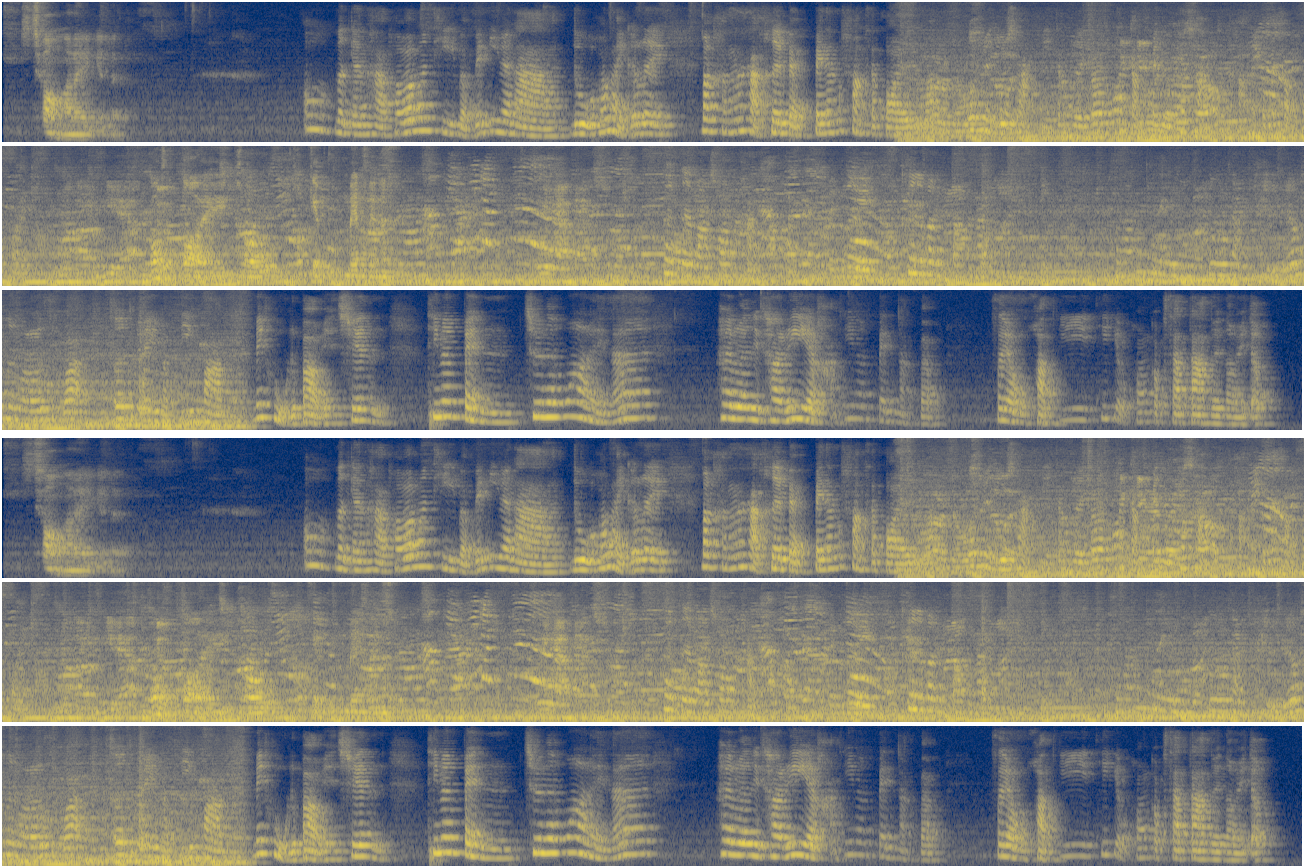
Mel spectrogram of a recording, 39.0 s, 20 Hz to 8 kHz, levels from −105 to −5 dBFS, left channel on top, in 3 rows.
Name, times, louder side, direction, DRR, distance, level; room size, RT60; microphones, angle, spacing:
voice 1, 0.2-1.2 14.5-17.1 23.4-25.3, left 1 dB, 70° left, 1.8 m, -25 dB
voice 2, 3.0-9.3 9.6-13.5 19.6-20.9 21.2-23.7 24.2-29.9 30.3-32.5 33.2-35.3 36.0-38.6, right 1 dB, ahead, 1.8 m, -25 dB
sound 1, 8.9-28.5, equal, 35° right, 1.9 m, -22 dB
11.0 x 5.8 x 3.0 m
head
